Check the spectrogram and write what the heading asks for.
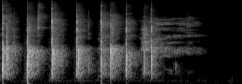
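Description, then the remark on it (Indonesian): Sharp hand claps in a quick uneven burst of about seven or eight, given in tribute to the Gejayan Memanggil protest movement, loud at first and tapering off before a short silence, with no talking. “Ayo kita tepuk tangan sekali lagi.”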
